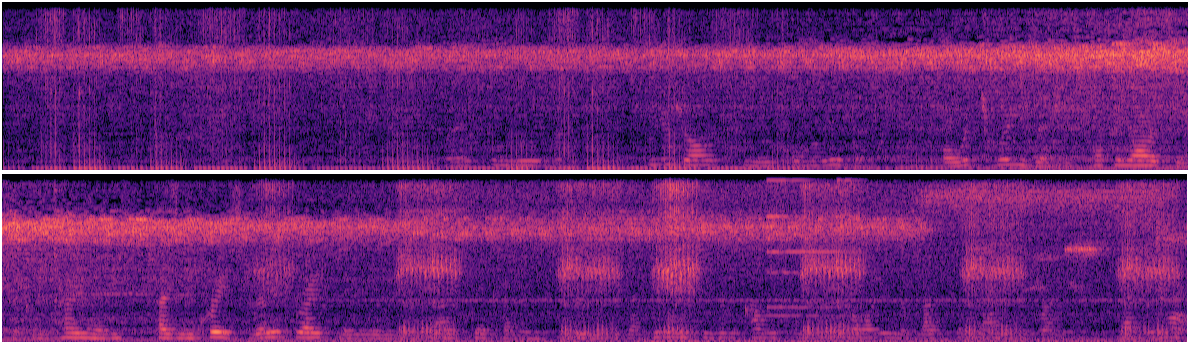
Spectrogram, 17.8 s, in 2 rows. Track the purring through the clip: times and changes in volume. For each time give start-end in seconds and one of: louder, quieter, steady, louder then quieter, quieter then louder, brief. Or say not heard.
0.0-17.7 quieter then louder.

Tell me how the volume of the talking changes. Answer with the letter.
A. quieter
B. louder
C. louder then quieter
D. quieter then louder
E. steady
C.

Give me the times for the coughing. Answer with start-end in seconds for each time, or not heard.
not heard.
